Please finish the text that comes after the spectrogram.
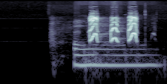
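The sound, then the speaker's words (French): A squeaky dog toy, used as a game buzzer, is squeezed, giving a loud, sustained rubbery squeal with three sharp high-pitched chirps in quick succession, preceded by a brief soft rustle. “Moi, j'ai un jouet pour chien. Est-ce que tu peux le faire le, tu peux le faire couiner pour voir”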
